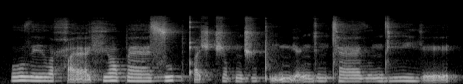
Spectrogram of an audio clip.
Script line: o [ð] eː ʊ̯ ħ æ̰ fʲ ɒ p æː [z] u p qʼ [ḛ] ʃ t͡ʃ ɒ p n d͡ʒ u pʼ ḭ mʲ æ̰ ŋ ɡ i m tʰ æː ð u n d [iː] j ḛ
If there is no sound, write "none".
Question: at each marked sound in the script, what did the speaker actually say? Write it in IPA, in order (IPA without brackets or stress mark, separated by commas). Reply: ð, z, ḭ, iː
